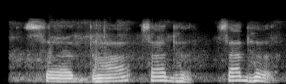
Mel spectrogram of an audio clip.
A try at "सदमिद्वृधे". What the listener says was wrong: ध नहीं, द दकार, सदमिद्वृधे। ध्यान से पकड़ो, देखो दोनों स्थानों पर पहले दो दकार हैं, एक धकार है। दो स्थानों पर द है, एक स्थान पर ध है।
